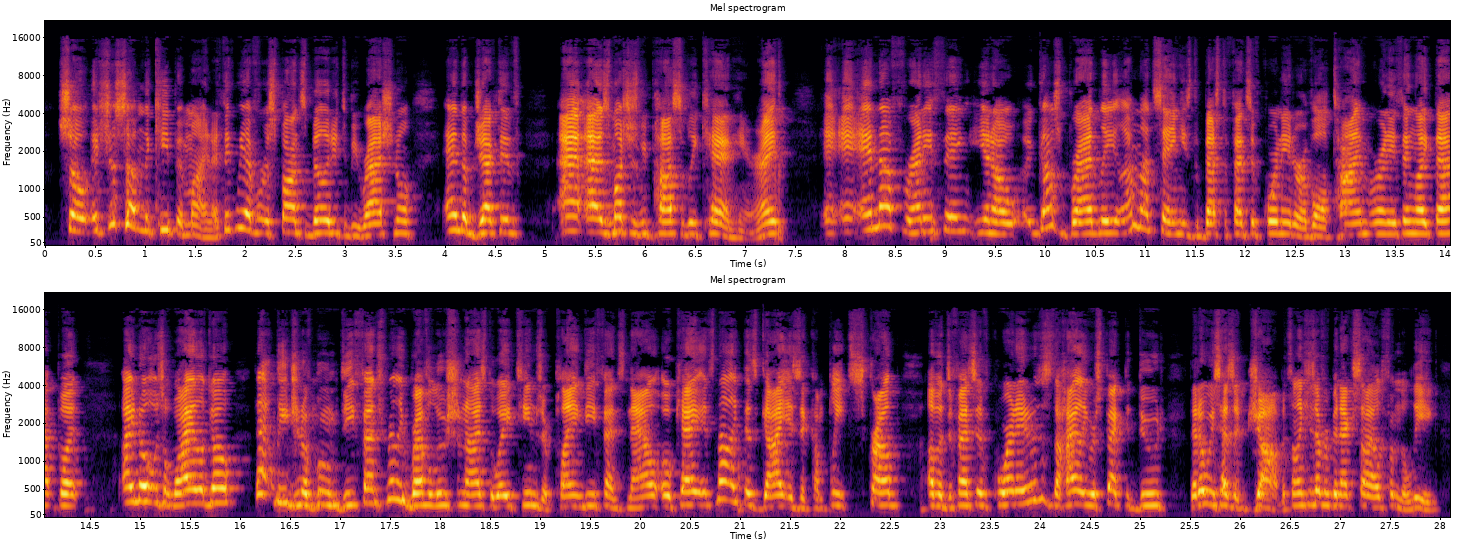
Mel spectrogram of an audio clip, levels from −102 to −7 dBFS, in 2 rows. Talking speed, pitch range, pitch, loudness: 230 wpm, 200-240 Hz, 215 Hz, -22 LUFS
